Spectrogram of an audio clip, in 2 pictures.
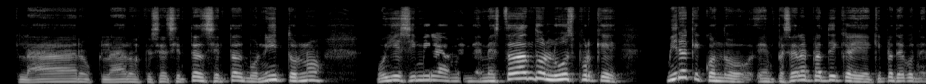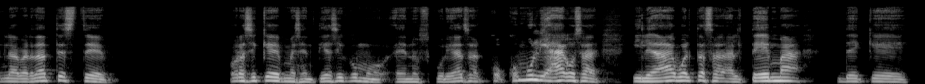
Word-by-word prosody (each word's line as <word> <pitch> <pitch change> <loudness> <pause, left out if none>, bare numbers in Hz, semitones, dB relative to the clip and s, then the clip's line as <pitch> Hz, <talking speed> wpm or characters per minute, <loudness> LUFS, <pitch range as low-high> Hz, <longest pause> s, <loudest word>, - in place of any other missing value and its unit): Claro, 125 +2 -7
claro 115 +1 -8
que 120 - -12
se 130 +3 -5
sienta- 135 +9 -2
sientas 155 +4 -2
bonito, 165 +5 0
¿no? 180 0 -1 0.5
Oye, 175 +7 0
sí, 180 +2 -1
mira, 195 -3 -2
me 155 0 -9
me 145 0 -9
me 160 +1 -2
está 155 +10 0
dando 275 0 +8
luz 230 +2 +7
porque 175 - -2 0.5
mira 290 +11 +3
que 235 - -5
cuando 145 - -1
empecé 140 +6 -3
la 205 -2 -1
plática 185 -2 0
y 135 -3 -1
aquí 125 +2 -7
platicando 155 0 -3
contigo 135 0 -11
la 140 -1 -1
verdad 150 +6 0
este- 145 - 0 1.2
Ahora 160 +1 0
sí 165 +3 +1
que 170 -1 +4
me 140 -2 -2
sentí 125 +2 -4
así 150 +2 -1
como 140 -7 -4
en 125 -1 -4
oscuridad. 125 +3 -4
O - - -6
sea, 140 -1 -6
¿co - - -10
cómo 205 +3 +3
le 195 -4 +5
hago? 175 +2 +5
O - - +4
sea 155 -6 0 0.3
Y 145 -1 -2
le 145 - +3
daba 155 +5 +5
vueltas 175 0 +1
a 145 -3 -2
al 125 -2 -5
tema, 165 -1 +4 0.3
de 135 -1 -6
que: 130 -5 -5
150 Hz, 185 wpm, -23 LUFS, 130-175 Hz, 1.2 s, dando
